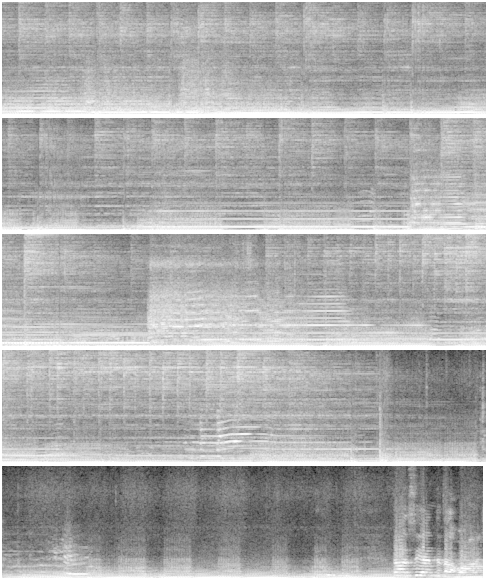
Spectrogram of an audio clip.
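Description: Live rock band playing, with electric guitar over held low notes and drums. The music stops just before the end.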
